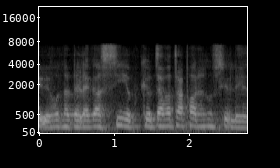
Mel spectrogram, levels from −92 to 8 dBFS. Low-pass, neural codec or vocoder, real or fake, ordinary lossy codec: 7.2 kHz; codec, 16 kHz, 0.8 kbps, ZipCodec; fake; AAC, 48 kbps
